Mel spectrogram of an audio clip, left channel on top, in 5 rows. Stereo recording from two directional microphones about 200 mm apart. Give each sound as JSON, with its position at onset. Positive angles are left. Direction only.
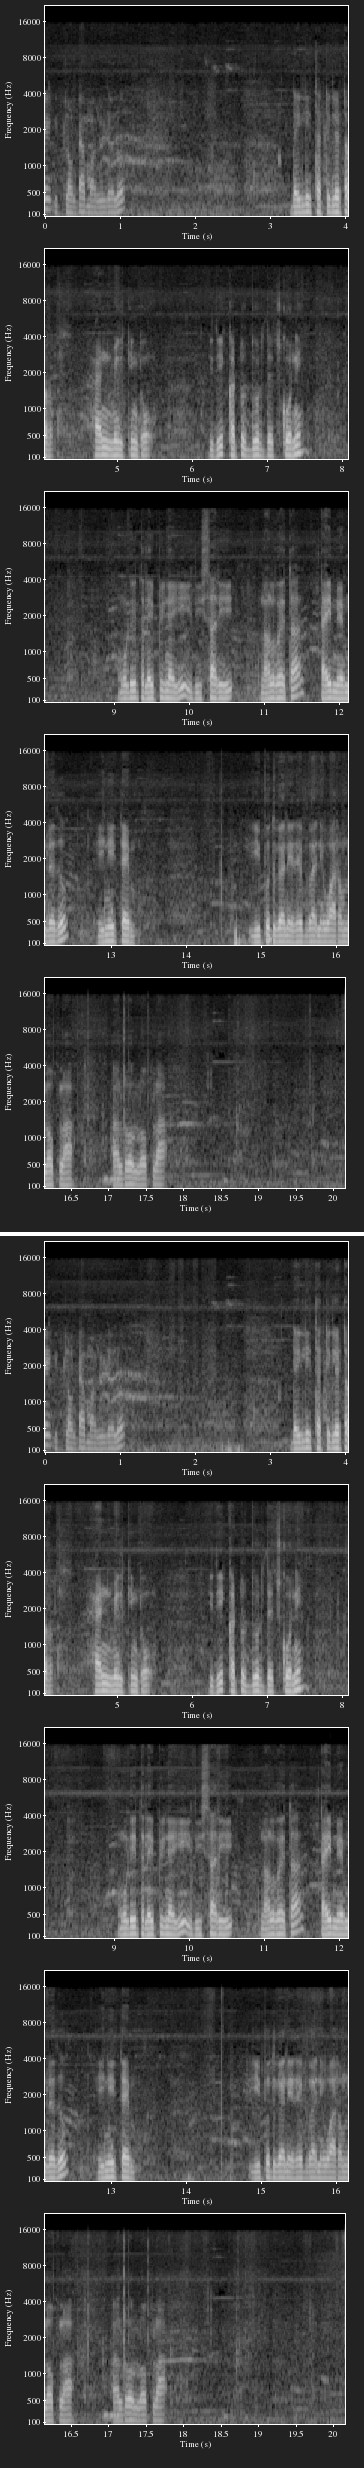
{"t": 0.0, "sound": "speech", "side_deg": 5}
{"t": 3.2, "sound": "speech", "side_deg": 10}
{"t": 9.0, "sound": "speech", "side_deg": -5}
{"t": 15.0, "sound": "speech", "side_deg": 25}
